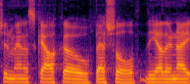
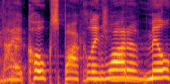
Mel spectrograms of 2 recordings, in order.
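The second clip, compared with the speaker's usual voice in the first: put-on exasperated Chicago comic voice, higher and louder; 11 semitones higher, 8 dB louder than usual. Retelling a comedy bit about inviting someone over: Sebastian Maniscalco impression. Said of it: "That's Sebastian Maniscalco".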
